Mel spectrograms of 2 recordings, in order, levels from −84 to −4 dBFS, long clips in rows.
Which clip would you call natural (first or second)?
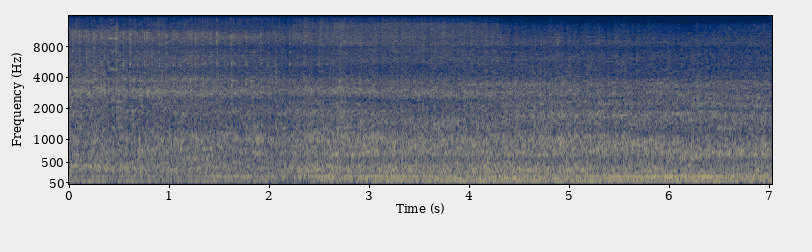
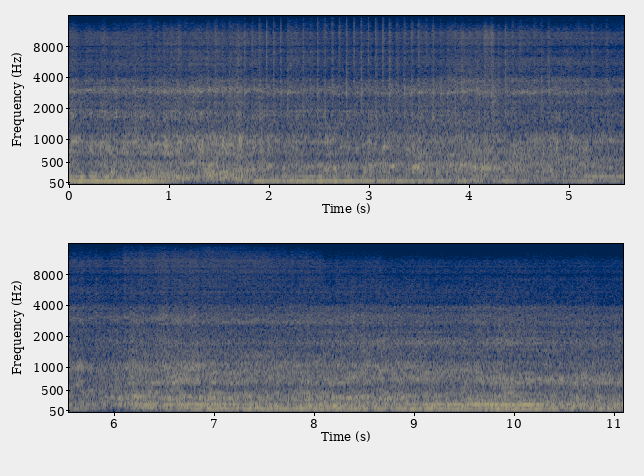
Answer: first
